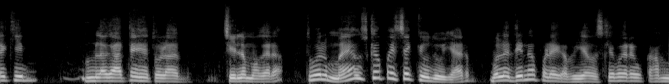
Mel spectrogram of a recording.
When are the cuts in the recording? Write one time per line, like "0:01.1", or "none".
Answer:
0:02.9
0:04.7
